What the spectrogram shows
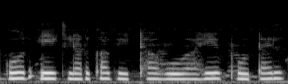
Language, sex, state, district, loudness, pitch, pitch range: Hindi, female, Madhya Pradesh, Bhopal, -15 LUFS, 260 Hz, 255-265 Hz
